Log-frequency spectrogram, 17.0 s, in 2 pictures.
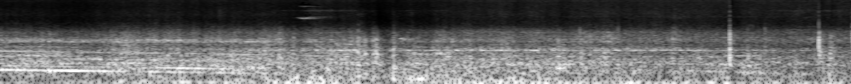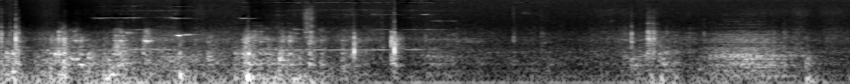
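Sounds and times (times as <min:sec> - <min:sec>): electric train running: 0:00.0 - 0:17.0
wheels clicking and knocking: 0:02.3 - 0:17.0
light wheel squeal: 0:02.9 - 0:03.5, 0:09.4 - 0:13.9.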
